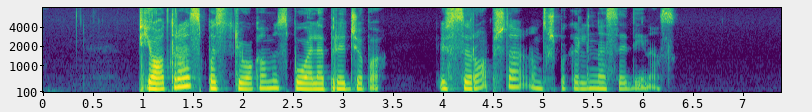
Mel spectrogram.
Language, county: Lithuanian, Vilnius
